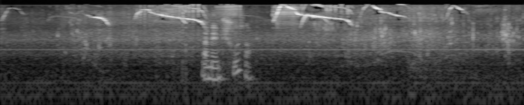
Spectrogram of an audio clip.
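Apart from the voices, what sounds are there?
dolphin signature whistle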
